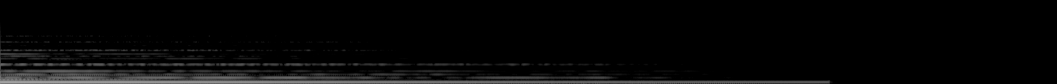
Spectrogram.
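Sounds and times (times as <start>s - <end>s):
acoustic TV score music: 0.0s - 7.4s.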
